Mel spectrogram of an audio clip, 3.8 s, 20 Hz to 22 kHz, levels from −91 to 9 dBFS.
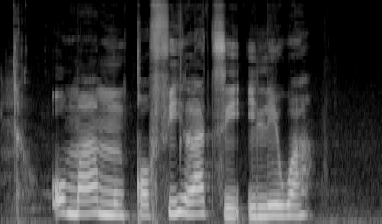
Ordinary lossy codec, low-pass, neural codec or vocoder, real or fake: none; none; none; real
